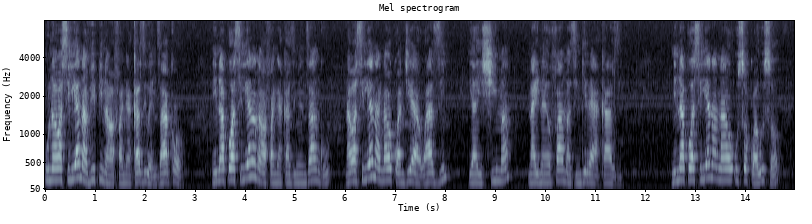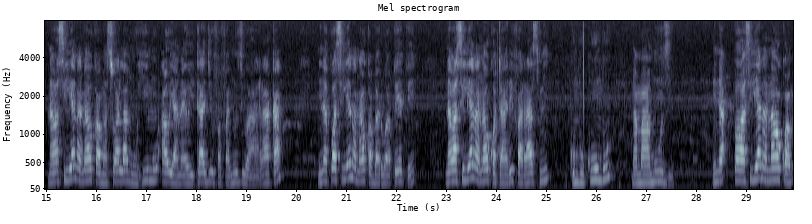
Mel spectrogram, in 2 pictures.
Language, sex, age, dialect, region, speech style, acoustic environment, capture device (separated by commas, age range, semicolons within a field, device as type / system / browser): Swahili, male, 35-44, Kenya - Nairobi Sheng-influenced, Kenya, focused, appliances, desktop / Windows / Chrome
